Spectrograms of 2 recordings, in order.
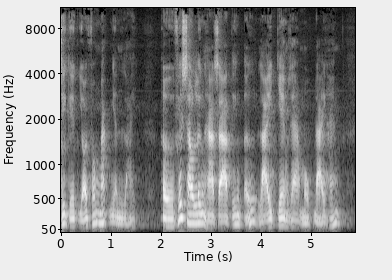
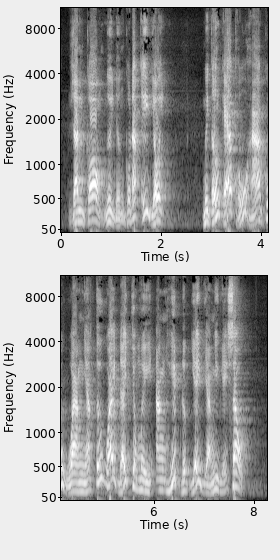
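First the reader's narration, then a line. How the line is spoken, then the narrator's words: Loud bellowing shout. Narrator (Vietnamese): Chợt một giọng sống lên như trâu kêu quát to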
